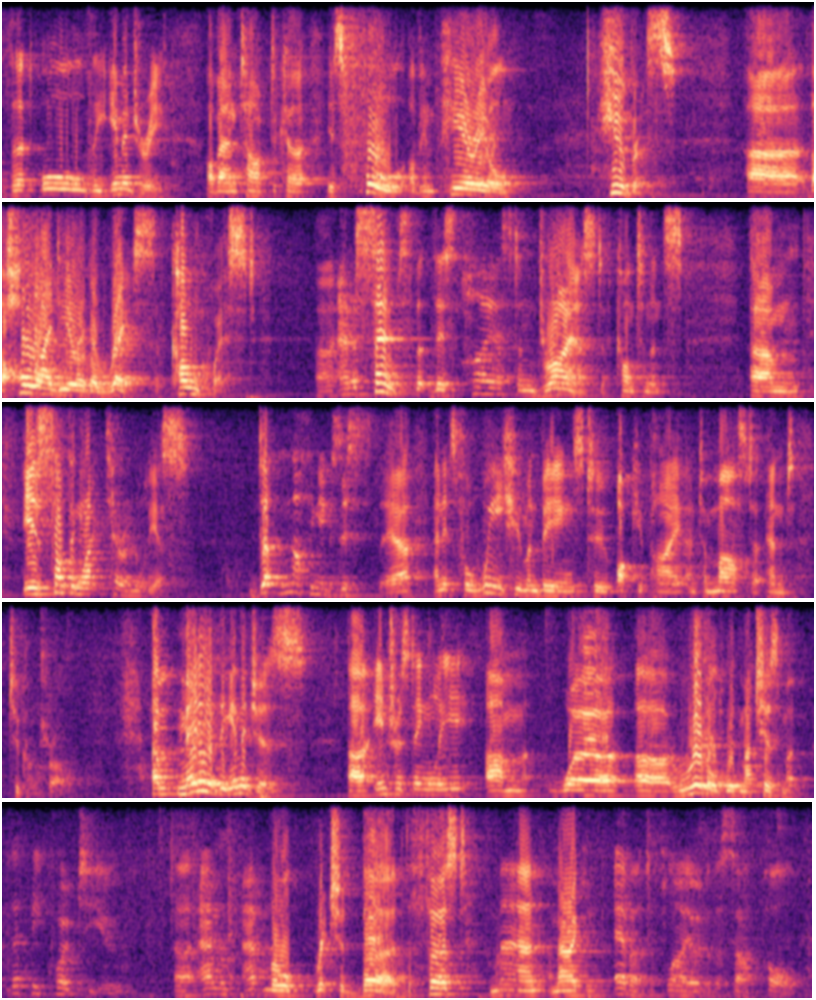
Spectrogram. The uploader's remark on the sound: THIS LECTURE TOOK PLACE AT THE UNIVERSITY OF SYDNEY 13 SEPTEMBER 2012 AS PART OF THE SYDNEY IDEAS PROGRAM.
